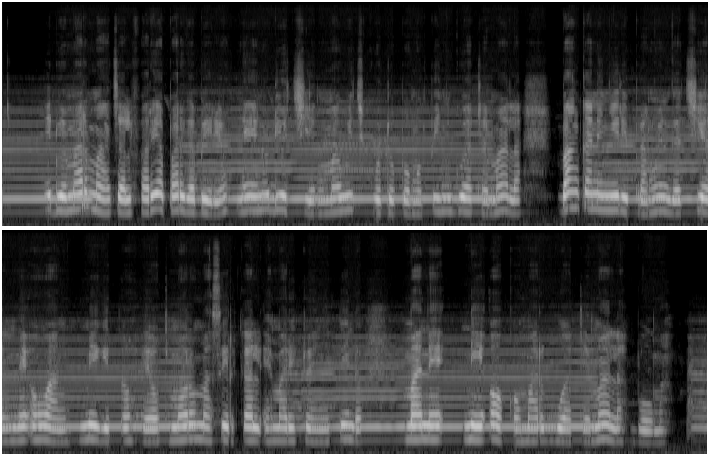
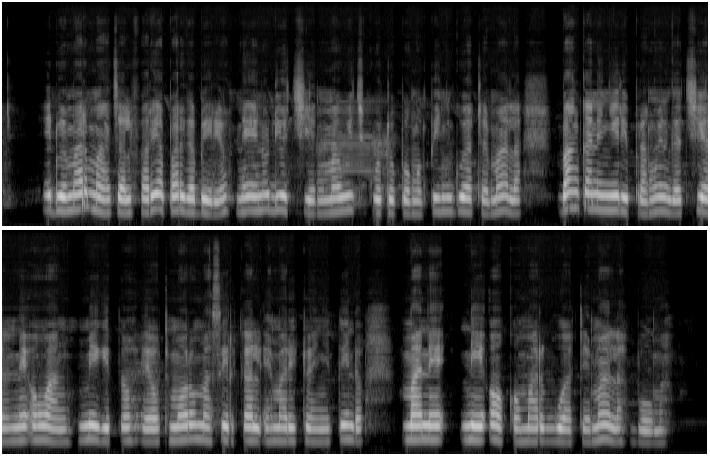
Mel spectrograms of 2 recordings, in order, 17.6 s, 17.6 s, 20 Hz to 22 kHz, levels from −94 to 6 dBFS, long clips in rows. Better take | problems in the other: second | background sound (Bowed string instrument); 11 dB below the speech

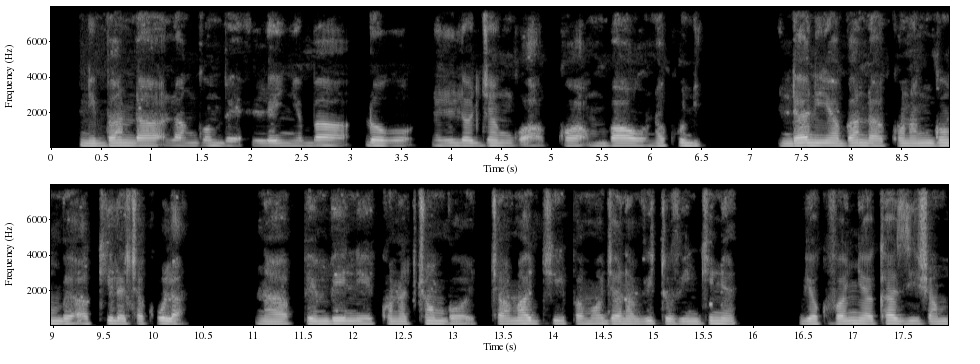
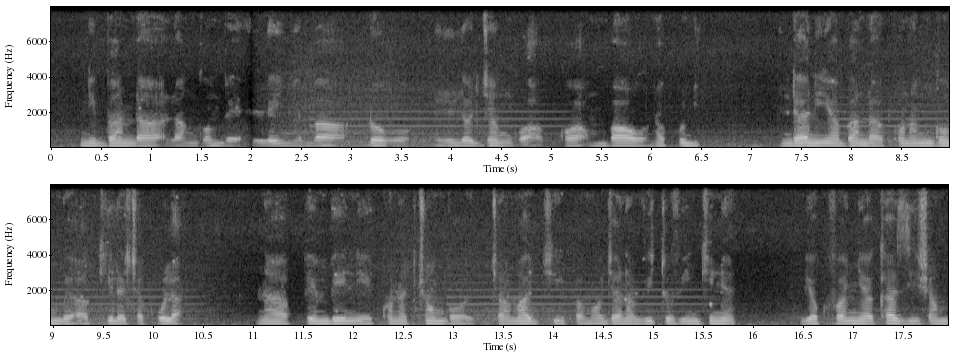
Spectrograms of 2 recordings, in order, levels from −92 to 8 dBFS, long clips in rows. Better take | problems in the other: first | background sound (Waves, surf + Trumpet); 19 dB below the speech

